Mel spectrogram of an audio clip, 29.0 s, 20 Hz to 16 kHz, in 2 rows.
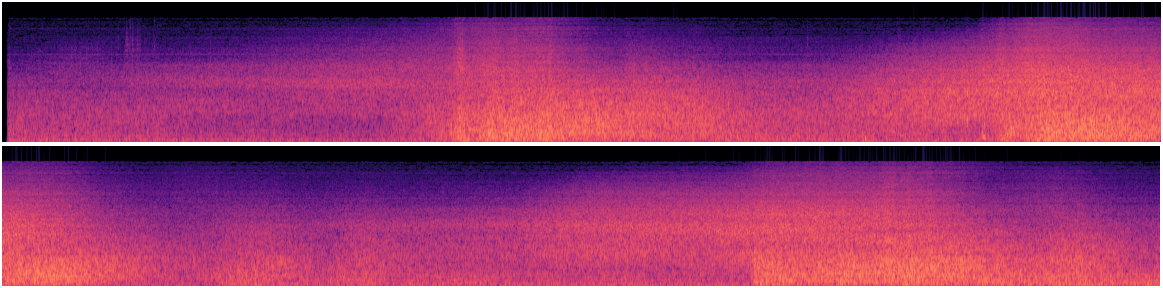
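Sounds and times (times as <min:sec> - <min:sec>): ocean waves breaking on shore: 0:00.1 - 0:28.9.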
